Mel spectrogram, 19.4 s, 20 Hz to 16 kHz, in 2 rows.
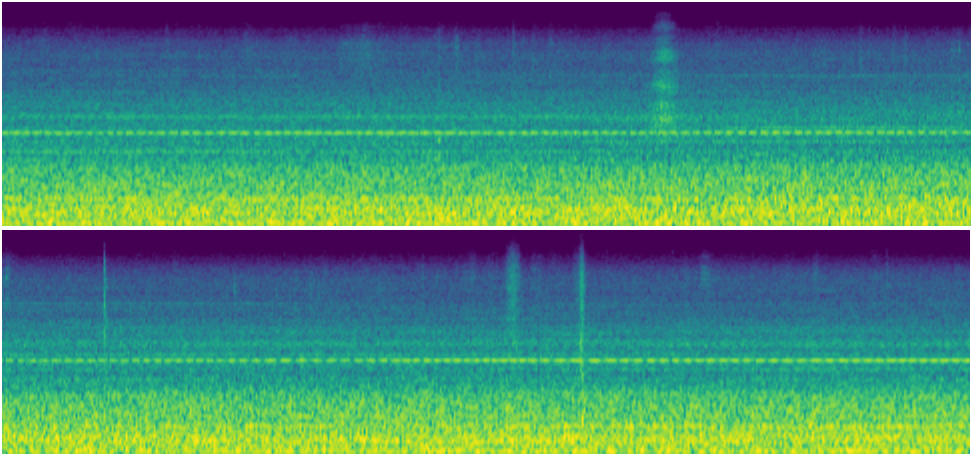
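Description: Steady cabin noise of an Airbus A319 climbing after takeoff: jet engine drone and rushing airflow with a few steady whining tones, unchanging in level. A few faint brief clicks are heard, about a third of the way in and again near the end.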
